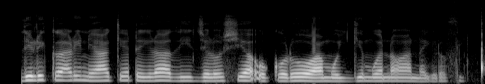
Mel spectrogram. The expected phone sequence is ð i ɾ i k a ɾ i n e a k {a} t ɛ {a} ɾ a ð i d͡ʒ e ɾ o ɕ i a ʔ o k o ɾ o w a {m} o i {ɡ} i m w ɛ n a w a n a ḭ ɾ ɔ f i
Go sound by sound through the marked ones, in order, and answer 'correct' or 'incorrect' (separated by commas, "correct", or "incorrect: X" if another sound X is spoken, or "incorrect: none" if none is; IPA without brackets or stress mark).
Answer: incorrect: e, incorrect: i, correct, correct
